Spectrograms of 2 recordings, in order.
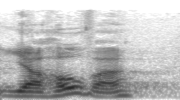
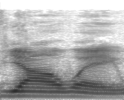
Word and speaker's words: Yahweh: The resulted misguided pronunciation of the name YHWH as a three-syllable word, Jehovah, continued in our English Bible translations until the early 20th century. Evidence from Greek usage in the Christian era pointed to the two-syllable pronunciation of Yahweh, which is why we have the confusion and sometimes doublespeak of Yahweh and Jehovah.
